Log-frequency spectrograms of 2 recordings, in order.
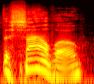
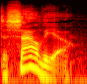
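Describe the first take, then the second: First: The name ends in a plain '-vo' sound. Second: The name ends in an added '-vio' sound. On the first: The speaker calls it right. "his name's DeSalvo" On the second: The speaker calls it wrong. "I pronounce it DeSalvio"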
